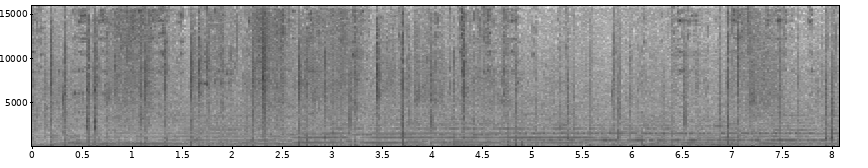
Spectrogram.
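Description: Horse hooves clip-clop at a steady, moderate pace in the medieval role-playing game Kingdom Come: Deliverance, fairly close and mixed with game music and ambience, with no talking.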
